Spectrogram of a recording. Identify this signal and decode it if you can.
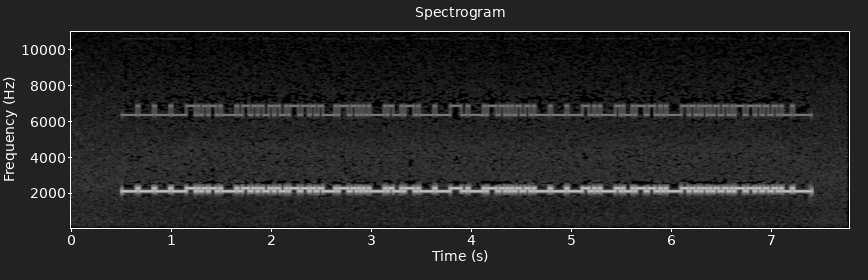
RTTY (45.45 baud, 170 Hz shift), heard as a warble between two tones, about 2200 Hz centre. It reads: ALLE VERBETERINGEN DIE IK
